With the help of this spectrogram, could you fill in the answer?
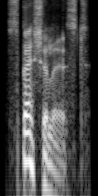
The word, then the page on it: specialist: British English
